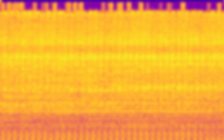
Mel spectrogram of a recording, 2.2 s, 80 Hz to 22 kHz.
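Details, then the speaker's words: 1956 Gravely L at idle after the valves were adjusted, timing checked OK, governor removed and carb readjusted: a fast, choppy, uneven putt-putt. It still idles roughly. "for those of you that didn't see any of the other videos I'll let you see how bad this runs well I tried to adjust the carburetor again"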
